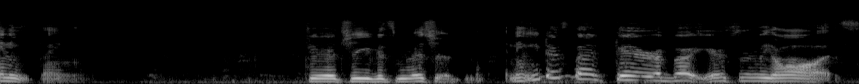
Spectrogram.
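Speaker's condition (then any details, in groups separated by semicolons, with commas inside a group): Cerebral palsy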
